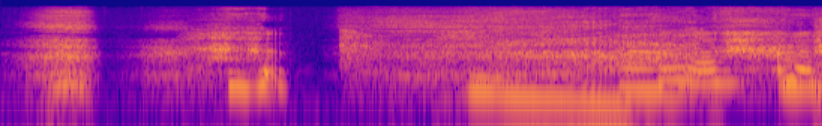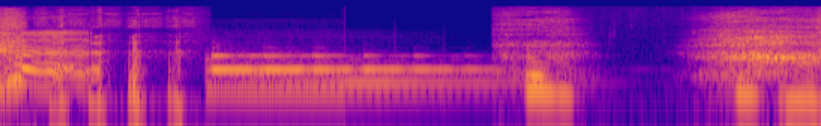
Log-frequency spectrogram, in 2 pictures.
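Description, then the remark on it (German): A person deliberately gives a long, hearty yawn: a deep inhale, then a drawn-out voiced groan sliding down in pitch, ending in a steady held tone and a breathy exhale. “ich werde jetzt mal ganz herzhaft gähnen und dann könnt ihr auch noch mal herzhaft gähnen und alle, die zuhören, werden wahrscheinlich auch den Impuls haben zu gähnen.”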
